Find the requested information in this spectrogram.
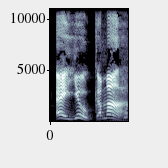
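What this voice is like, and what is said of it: Put-on New York accent. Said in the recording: “I got a New York accent”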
